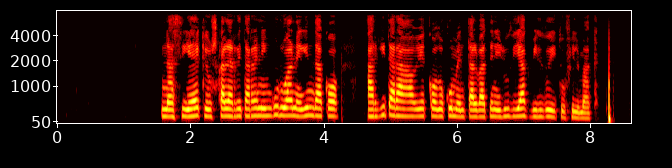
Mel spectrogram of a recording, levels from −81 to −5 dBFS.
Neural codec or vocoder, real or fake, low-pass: none; real; 7.2 kHz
